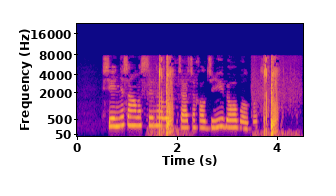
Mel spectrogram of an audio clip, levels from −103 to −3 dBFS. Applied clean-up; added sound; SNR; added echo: classical method spectral subtraction.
